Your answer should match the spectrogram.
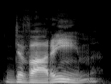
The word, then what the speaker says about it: devarim: The word davar is pronounced devarim. So you can hear devarim, devarim. And it's because the accent has shifted to the end of the word. That's one of the keys that we'll learn later. When the accent shifts away from a syllable, oftentimes a vowel will reduce. It will sort of go away. So davar goes to devarim. Davar to devarim. And that sound is the Sheva, devarim.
